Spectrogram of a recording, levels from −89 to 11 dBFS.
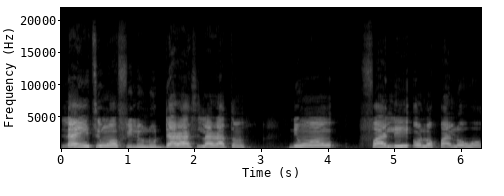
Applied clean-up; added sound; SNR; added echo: none; none; none; none.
